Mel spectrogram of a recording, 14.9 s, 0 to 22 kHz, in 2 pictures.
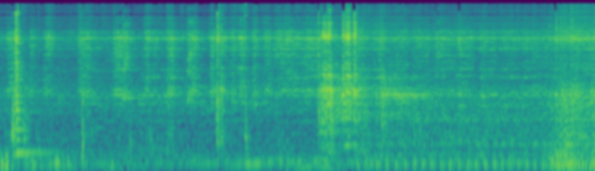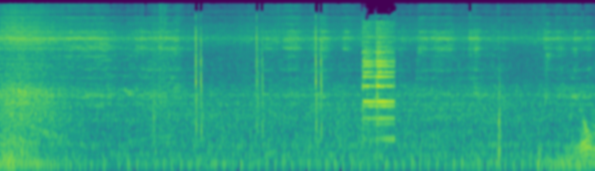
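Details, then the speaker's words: Rusi Gala 125cc scooter after its carburetor needle clip was moved back from position 2 to stock position 6 to cure hard starting. It now fires on the first short crank and runs evenly, a clean one-click start. "guys so one click na lang one clip na lang siya bilis na siya maart"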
